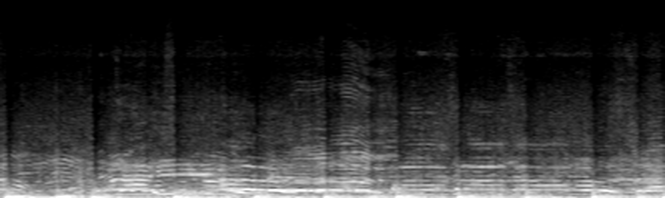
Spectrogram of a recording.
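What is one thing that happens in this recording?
A crowd of men chant and shout loudly outdoors.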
